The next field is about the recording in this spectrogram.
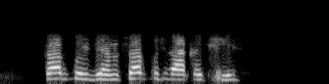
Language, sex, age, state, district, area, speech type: Maithili, female, 60+, Bihar, Madhepura, rural, conversation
